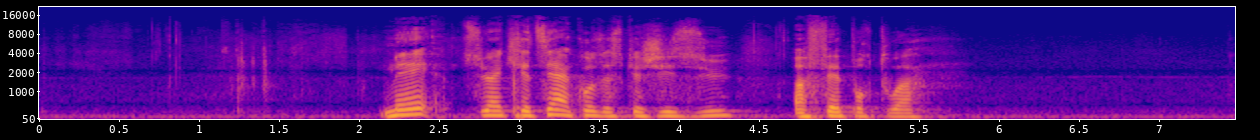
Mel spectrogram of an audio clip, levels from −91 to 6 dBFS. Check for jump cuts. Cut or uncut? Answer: cut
